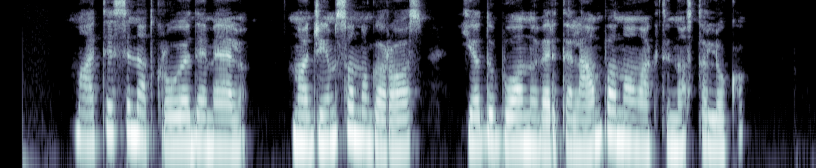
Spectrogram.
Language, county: Lithuanian, Šiauliai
